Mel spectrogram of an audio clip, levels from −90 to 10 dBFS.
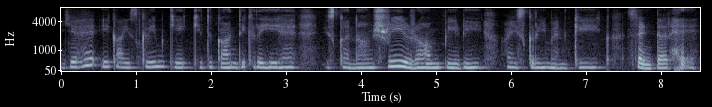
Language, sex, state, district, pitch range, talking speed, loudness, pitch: Hindi, female, Uttar Pradesh, Jyotiba Phule Nagar, 200-220 Hz, 145 wpm, -25 LUFS, 205 Hz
